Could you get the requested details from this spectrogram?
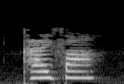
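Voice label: "开发", Mandarin Chinese; hsk; chinese-flashcards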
